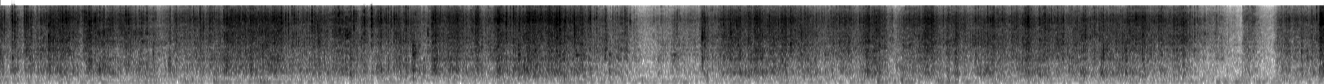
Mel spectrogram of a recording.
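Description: Tissue paper crinkling and rustling as it is unfolded by hand, with short lulls about halfway through and near the end.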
